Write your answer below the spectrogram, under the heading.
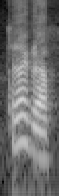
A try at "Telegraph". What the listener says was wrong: Telegraph. Good.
